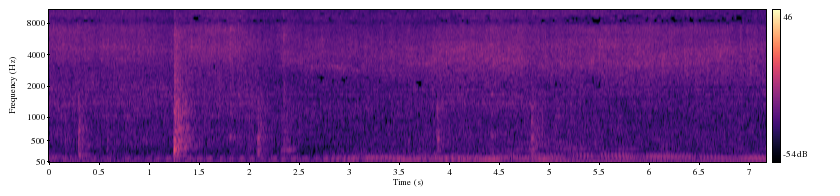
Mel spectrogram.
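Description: Marinated chicken with ginger-garlic paste, tomato and turmeric sautéing in a pan: a continuous close sizzle with a sharp clack of the spatula early on and a few lighter scrapes after.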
